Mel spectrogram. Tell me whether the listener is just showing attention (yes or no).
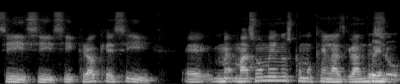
yes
